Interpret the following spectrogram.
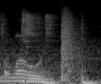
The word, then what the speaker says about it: Malone: Kevin Malone. E, but you don't pronounce the E.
